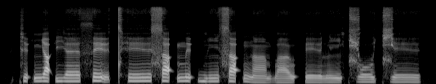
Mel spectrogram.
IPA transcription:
kɪ˦ʔɲä˦ʔjɛ˦ θḛ˦˨ɪ̯tʰe˦ɪ̯sä˦ʔmɪ˦ʔ bĩ˦sä˦ʔ nã˨ba˨ʊ̯ʔe˨ɪ̯lĩ˨ t͡ɕo˦ʊ̯t͡ɕe˦ɪ̯

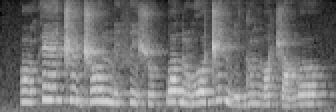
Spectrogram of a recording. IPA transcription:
ɔ̃˧keː˦d͡ʒɨ˦˨d͡ʒoː˦ mi˧fi˦˨ʃu˧ ɡ͡bɔ˧ɗũ˨ɣo˧d͡ʒi˦ ŋi˨ dũ˧ŋɔ˨˦t͡ʃa˨moː˦

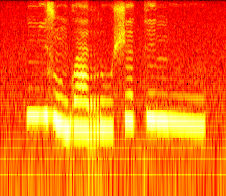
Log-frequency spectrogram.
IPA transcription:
ɲi˦zũ˨ ɡʷaː˨ruː˨ʃɛ˦ke˦ ŋuː˦

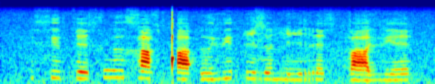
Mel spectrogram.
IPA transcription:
xʲɨkexɦɨ xaxǃaʔɨvʲɨ hizɨnirex fa vʲe

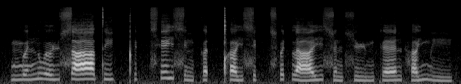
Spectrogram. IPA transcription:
mɵ˨˥nwɵ˨˧ɥ saː˨˧t̪iː˨˥k̚ pʰɪ˧k̚t͡sʰe˥jsɪ˨˩ŋkɐ˨t̚ pʰɐ˨˧jsɪ˨˥k̚t͡sʰɵ˥t̚ laː˨˥jsɵ˨˩nsyː˨˩m kɛː˨nhɐ˨˥jmiː˨˩

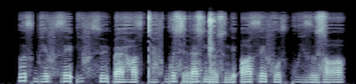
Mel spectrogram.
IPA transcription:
ɯ˦θbʱe˨fθe˧ʔi̤˦f θy˦˨ɓæ˨ɦɑ˨θ tæ̤˨fɡʷe˦s ræ˦sŋ͡ǁø˨sŋe˧ ʔɑ˦ θe˦f o˨θkʷi̤˦˨ðɯ˨zɑ˧

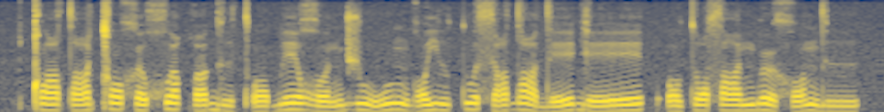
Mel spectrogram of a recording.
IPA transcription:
ǃɔ˧ tˤi˩˥ǀɔ˥xœ˧ χʷœ˥ qʷə˩˥ɡɨ˩tʼɔ˩ be˥ʁʷœ˩nd͡ʒu˥˩ wu˥ŋɡɔ˩˥jɨ˧ tʷə˥sɨ˩˥dˤə˞˥˩ deː˩˥ɡeː˩˥ | ʔɔ˩ tʷœ˧sˤeː˧mbə˞˥˩xɔ˩˥ ndɨː˩

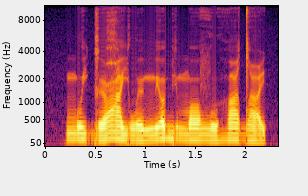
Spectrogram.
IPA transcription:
mujɡøʕaj wømʲɔbʲu mɔ vuɦɔj dˤi

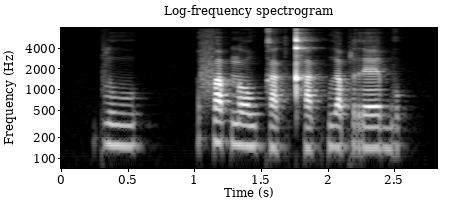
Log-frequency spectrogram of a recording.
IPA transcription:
pluː˧ | fa˥˩p̚nɔː˧wka˨˩k̚ tʰa˨˩k̚pɯ˧a̯prɛː˦˥ bo˦˥k̚

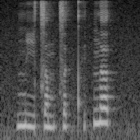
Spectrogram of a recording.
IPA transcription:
miː˨˩t͡sɐ˨˩mt͡sɐ˨k̚pʰɪ˨˥k̚ n̪ɐ˥k̚

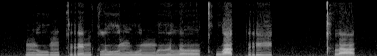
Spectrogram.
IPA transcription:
nuː˦˥ŋ kre˧nkluː˥˩n wu˧nmɯː˧ lɤː˨˩kʰwa˥˩t̚pri˦˥t̚ | kʰla˨˩t̚

